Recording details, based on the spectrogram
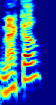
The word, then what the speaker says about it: Meco: Did I pronounce it right? Mecco? – Yeah, M-E-C-O, yep.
